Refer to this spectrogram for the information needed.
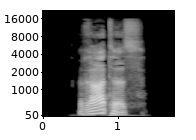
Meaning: genitive singular of Rat
- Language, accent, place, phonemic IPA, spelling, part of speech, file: German, Germany, Berlin, /ˈʁaːtəs/, Rates, noun, De-Rates.ogg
